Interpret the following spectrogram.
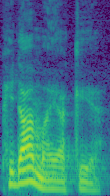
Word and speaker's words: pidamayakia: The proper way to say it is pidamayakia.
